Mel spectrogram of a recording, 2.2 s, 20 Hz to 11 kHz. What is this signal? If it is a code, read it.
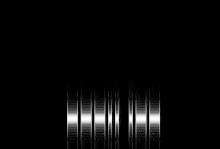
Morse code, heard as a keyed tone, about 36 wpm, 700 Hz. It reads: 8W
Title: Single-Letter Single-Number 35wpm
